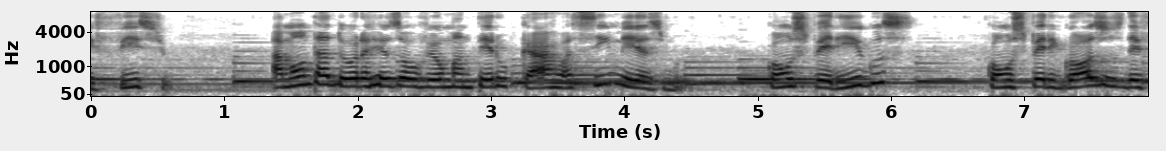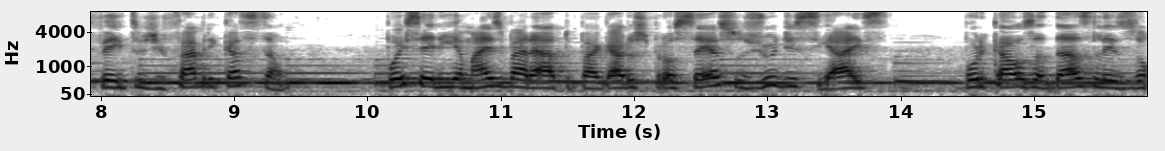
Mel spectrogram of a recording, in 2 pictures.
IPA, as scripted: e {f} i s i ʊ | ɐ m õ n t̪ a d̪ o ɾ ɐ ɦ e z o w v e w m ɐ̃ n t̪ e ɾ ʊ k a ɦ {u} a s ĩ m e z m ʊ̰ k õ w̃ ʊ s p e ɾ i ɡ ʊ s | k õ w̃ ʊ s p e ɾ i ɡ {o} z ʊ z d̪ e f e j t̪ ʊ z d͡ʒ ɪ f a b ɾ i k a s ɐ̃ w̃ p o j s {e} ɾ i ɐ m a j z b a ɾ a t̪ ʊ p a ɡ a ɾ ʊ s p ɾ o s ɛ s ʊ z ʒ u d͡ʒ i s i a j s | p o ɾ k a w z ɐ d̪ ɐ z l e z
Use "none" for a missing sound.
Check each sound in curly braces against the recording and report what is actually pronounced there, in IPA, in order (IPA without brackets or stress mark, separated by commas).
f, ʊ, ɔ, e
